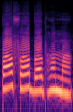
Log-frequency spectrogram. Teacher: तो प वर्ग का उच्चारण स्थान क्या है ओष्ठ है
